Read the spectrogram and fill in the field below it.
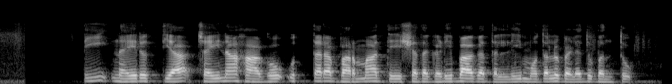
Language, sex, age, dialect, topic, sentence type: Kannada, male, 18-24, Mysore Kannada, agriculture, statement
